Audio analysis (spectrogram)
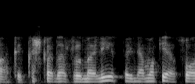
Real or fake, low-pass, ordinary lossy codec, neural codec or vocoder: fake; 7.2 kHz; Opus, 32 kbps; codec, 16 kHz, 4.8 kbps, FACodec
